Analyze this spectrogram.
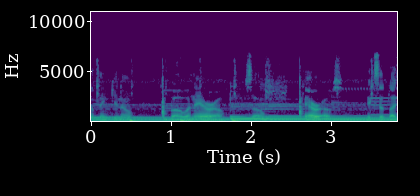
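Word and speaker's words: Airose: to be my future spitfire i named her arrows say a-i-r-o-s-e which i guess if you like for those who may pronounce it a different way they may they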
